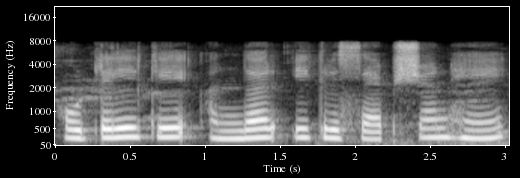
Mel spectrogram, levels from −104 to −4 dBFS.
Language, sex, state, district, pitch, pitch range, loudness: Hindi, female, Madhya Pradesh, Bhopal, 250 Hz, 235-260 Hz, -13 LUFS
